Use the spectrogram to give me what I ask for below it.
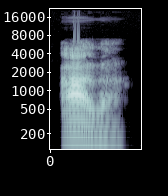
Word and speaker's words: hada: La hada, por más que el sustantivo hada esté empezando con la grafía H, esta al no tener una pronunciación hace que la A sea concentre la sílaba tónica. Entonces, hada se separan dos sílabas y A es la sílaba tónica.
